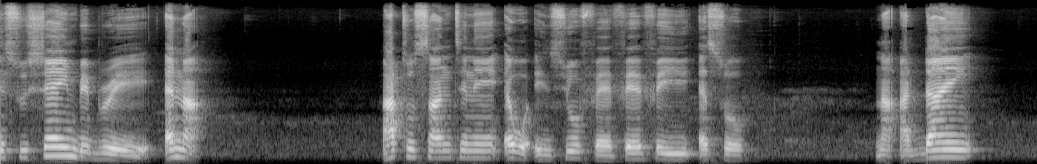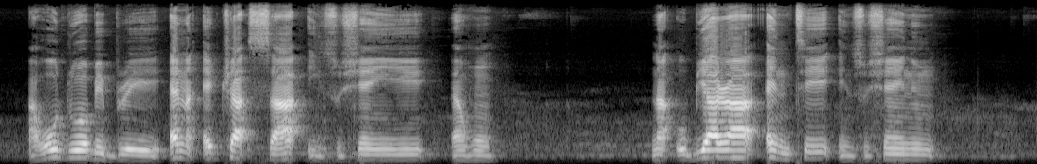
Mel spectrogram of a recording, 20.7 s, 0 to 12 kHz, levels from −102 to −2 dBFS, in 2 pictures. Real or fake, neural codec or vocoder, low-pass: real; none; 10.8 kHz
